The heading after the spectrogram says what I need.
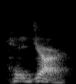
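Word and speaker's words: Hadjar: With Hajar. That's how you actually pronounce it. Hajar.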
